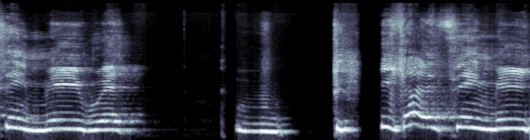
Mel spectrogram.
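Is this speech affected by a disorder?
Yes: ataxic cerebral palsy; affects talking.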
